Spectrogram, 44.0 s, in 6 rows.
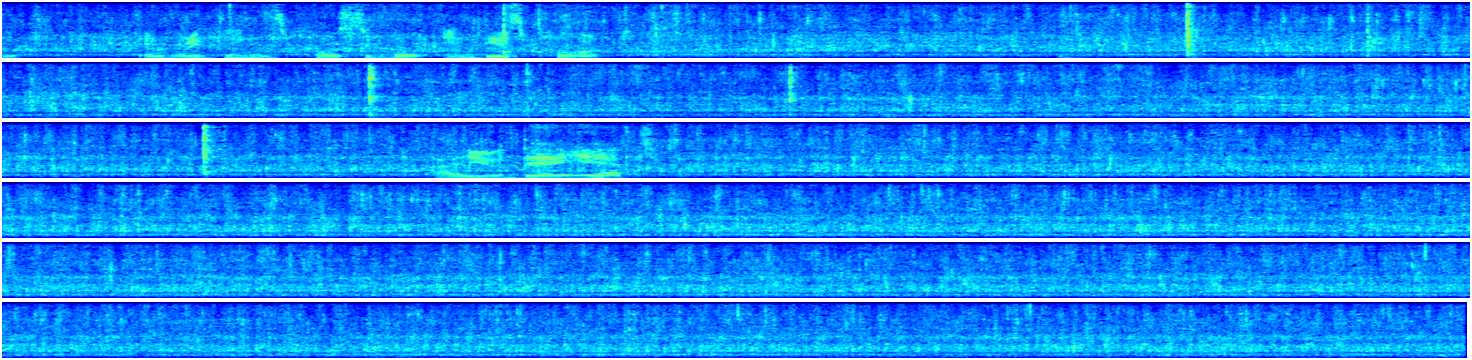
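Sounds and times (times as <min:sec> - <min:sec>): vegetables sizzling in oil: 0:00.0 - 0:44.0.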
